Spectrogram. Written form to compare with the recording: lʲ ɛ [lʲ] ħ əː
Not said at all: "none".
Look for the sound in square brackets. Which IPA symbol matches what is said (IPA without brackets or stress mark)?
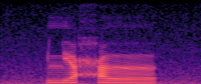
none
